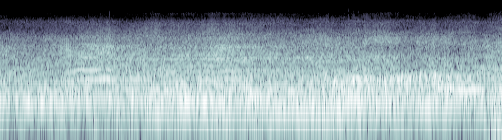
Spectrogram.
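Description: Modified production race cars roar past continuously at Charlton Raceway during a night championship race, engines loud and sustained with a steady high-revving drone and no pauses.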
